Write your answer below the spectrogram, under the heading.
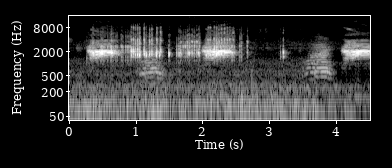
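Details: Frog calling in a rapid run of loud, raspy, bright croaks, several of them run together, then a short pause before a final croak.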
